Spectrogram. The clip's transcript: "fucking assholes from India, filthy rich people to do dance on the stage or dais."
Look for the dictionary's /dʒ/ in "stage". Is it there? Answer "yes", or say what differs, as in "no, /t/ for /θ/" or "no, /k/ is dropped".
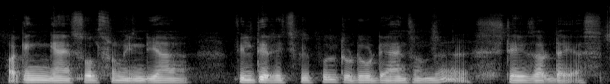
no, /z/ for /dʒ/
